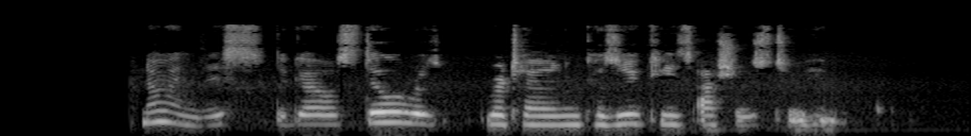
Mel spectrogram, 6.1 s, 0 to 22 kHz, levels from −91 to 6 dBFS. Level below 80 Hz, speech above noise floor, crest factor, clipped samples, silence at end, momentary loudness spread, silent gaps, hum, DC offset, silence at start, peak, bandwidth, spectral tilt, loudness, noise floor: -78 dBFS; 46 dB; 18 dB; under 0.1%; 0.55 s; 12 LU; none; none; under 0.1%; 0.9 s; -12 dBFS; 11.5 kHz; -2 dB/octave; -28 LUFS; -74 dBFS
